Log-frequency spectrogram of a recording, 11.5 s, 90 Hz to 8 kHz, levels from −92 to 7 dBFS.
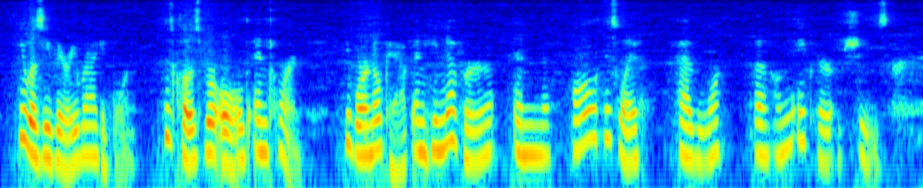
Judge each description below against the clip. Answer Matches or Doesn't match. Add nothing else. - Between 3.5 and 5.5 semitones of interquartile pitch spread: Matches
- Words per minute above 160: Doesn't match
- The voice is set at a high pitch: Matches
